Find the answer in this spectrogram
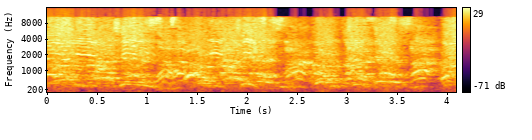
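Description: Several voices shouting together at once, loud and unbroken, a mass shout of prayer called for just before.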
